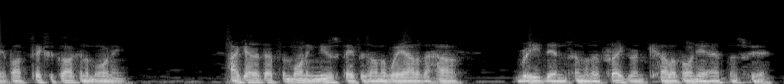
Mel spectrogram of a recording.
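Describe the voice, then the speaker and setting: An actor playing an earnest male writer who narrates his journey, in 1940s radio drama style. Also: a bass voice. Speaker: narrator and lead character. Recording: tinny lo-fi old radio broadcast with music.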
